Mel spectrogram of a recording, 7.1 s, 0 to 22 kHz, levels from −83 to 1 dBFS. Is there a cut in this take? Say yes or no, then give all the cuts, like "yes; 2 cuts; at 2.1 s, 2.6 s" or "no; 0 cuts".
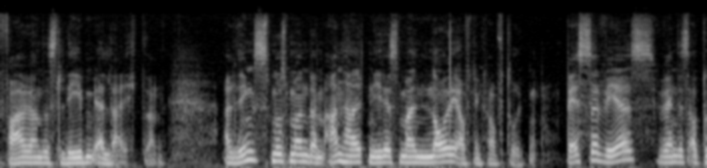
no; 0 cuts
